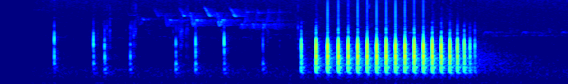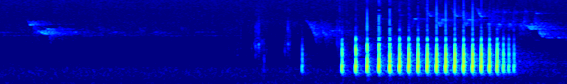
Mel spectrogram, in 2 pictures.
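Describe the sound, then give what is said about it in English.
American three-toed woodpecker drumming: several loose, irregular taps, then a loud, rapid, even roll of knocks lasting about two seconds, followed after a pause by a second matching burst. No voices. “This might be the most distinctive woodpecker drumming.”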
